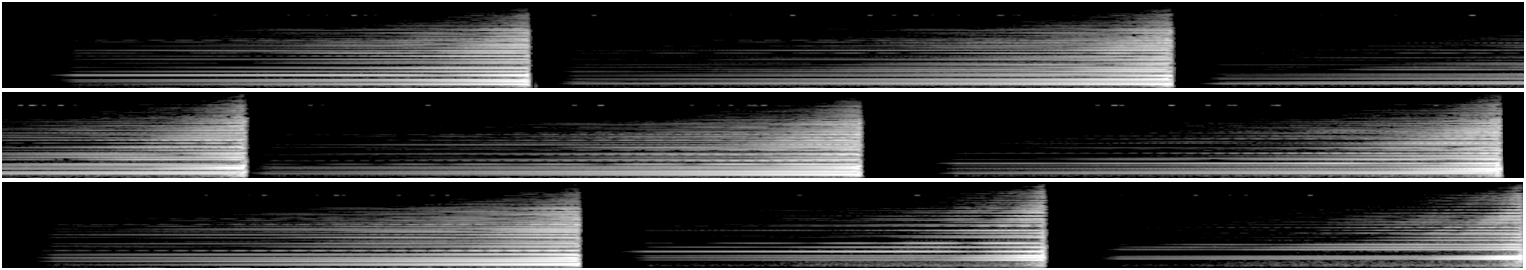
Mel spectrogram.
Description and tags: Piano suspenses
Playing random tunes but reversed them to make it sound like nice suspense, Sounds processed with Synthesia and VirtaulMIDISynth, Recorded in Audacity.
